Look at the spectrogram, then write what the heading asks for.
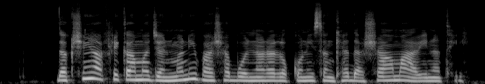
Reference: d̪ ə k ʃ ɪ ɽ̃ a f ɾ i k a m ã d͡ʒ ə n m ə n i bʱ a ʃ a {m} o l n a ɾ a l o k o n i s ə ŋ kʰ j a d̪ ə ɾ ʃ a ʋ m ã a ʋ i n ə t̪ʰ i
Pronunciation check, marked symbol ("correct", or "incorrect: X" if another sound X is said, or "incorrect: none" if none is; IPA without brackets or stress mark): incorrect: b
